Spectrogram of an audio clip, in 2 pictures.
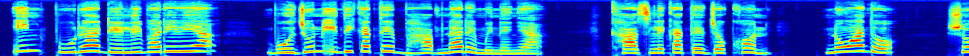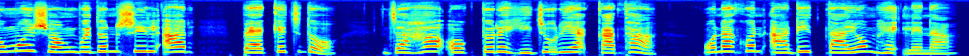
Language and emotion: Santali, sad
